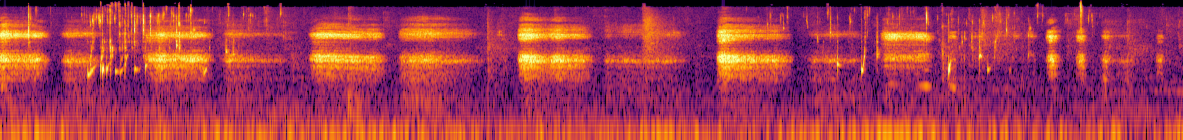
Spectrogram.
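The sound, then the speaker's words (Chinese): Faint liquid drips and splashes in short, irregular bursts throughout, soft and steady with no talking. “中间夹杂着极轻微的液体持续冲击或滴落的声音”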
